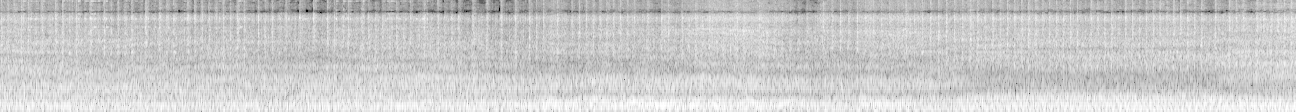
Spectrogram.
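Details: Free curbside push mower's small single-cylinder engine holds a strong, even drone while cutting grass, no surging or misses; engine idles lower with no load, healthy under load.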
